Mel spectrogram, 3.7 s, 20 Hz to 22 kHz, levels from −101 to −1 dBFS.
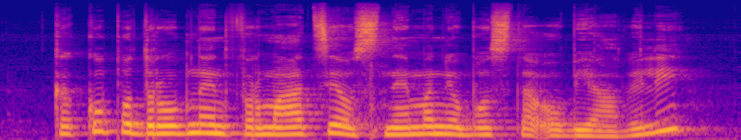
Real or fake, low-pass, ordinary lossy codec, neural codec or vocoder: real; 19.8 kHz; none; none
